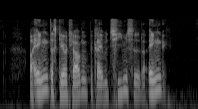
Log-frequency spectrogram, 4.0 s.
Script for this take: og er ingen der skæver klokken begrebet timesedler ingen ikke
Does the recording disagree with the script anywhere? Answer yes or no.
no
